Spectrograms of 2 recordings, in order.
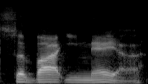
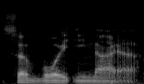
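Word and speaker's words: Savaiinaea: I had I had Sava and it's Savoaya. So, we're getting there.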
